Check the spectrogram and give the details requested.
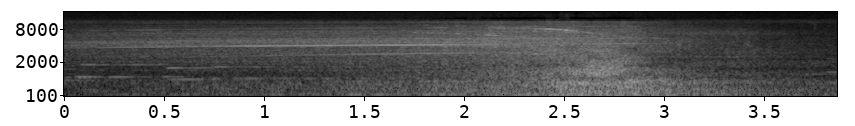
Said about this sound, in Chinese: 允许起飞。塔台里的工作人员正在指导飞机起飞。乘客们已经系好了安全带。在跑道上滑行的飞机啊，速度比赛车还要快。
